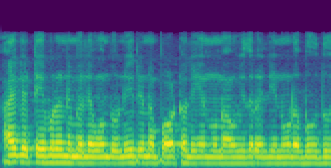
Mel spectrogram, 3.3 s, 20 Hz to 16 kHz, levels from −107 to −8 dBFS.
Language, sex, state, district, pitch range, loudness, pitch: Kannada, male, Karnataka, Koppal, 135-145 Hz, -15 LUFS, 135 Hz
